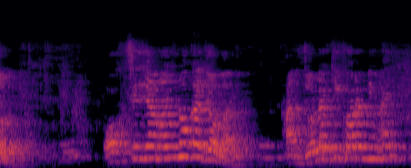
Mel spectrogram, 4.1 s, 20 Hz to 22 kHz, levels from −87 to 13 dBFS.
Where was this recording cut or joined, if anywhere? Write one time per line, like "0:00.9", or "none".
none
